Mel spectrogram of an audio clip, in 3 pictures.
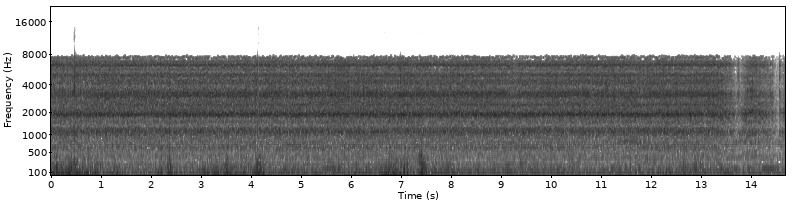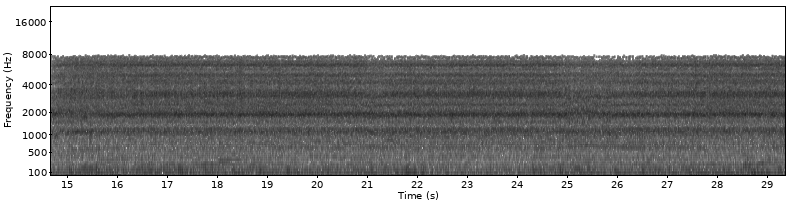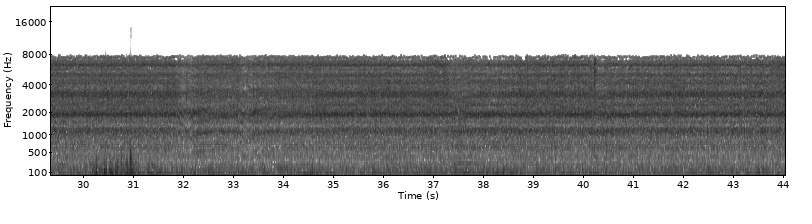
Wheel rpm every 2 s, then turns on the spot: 160, 160, 160, 160, 160, 160, 130, 90, 160, 160, 160, 160, 160, 160, 160, 160, 140, 160, 160, 160, 160, 160.
none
